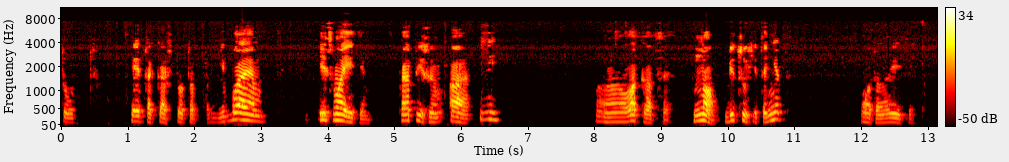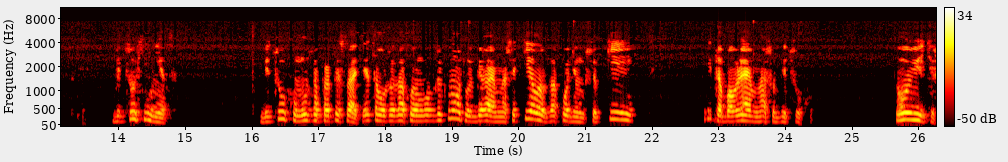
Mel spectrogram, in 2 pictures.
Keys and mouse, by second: 0.3 r, 1.0-2.3 middle drag, 5.8 a, 6.3 i, 10.7-13.2 middle drag, 17.8-18.7 drag, 19.4 click, 22.4-23.7 drag, 24.5-26.2 middle drag.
